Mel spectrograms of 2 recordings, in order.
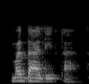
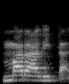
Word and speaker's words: maralita: Hindi tayo nasanay magsalitang madalita. Na madalita ang mga Pilipino. Pero alam natin, bibigkasin natin siyang maralita sapagkat iyon ang kinasanayan ng ating dila.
